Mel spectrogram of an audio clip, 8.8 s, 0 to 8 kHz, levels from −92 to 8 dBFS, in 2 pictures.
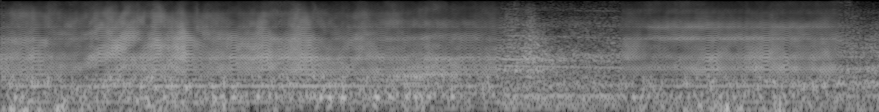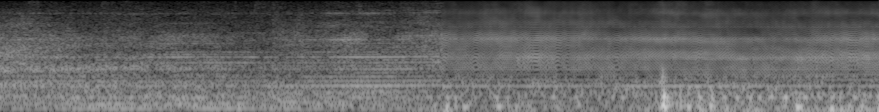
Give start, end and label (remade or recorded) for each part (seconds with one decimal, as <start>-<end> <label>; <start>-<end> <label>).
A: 0.0-2.5 remade; 2.5-3.1 recorded; 3.1-4.2 remade; 4.2-6.6 recorded; 6.6-8.8 remade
